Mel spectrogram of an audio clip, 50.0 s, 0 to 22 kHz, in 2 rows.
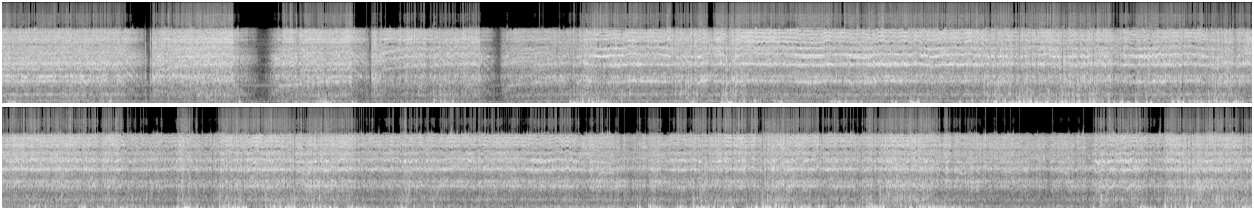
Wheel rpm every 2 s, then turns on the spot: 210, 130, 130, 160, 180, 180, 230, 230, 220, 230, 230, 220, 220, 230, 230, 230, 230, 230, 230, 230, 230, 230, 220, 220, 220.
4-6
